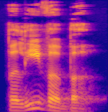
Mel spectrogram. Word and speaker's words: believable: The stress is on the second syllable, leave, believable. Also, the L's are different. The first L is a light L, in the front by the teeth, believable.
